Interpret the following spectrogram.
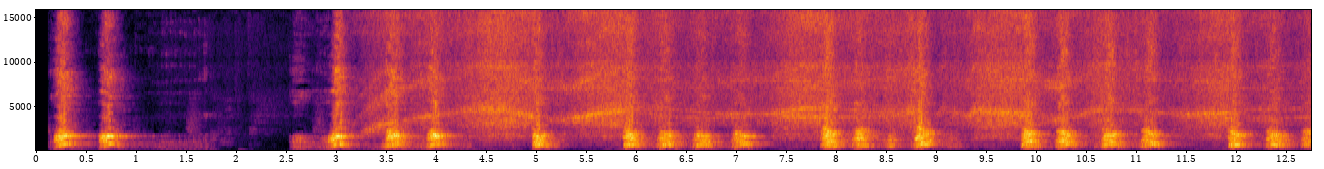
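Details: Dog barking at a drone: a brief pair of barks, a short pause, then a long run of sharp, loud barks, often in quick clusters of two to four, with a steady high whine underneath throughout.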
